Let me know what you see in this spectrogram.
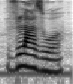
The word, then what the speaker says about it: wlazło: The first word is wlazło, which means he, she, it crawled or climbed, depending on the context. Accent is on the first syllable.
